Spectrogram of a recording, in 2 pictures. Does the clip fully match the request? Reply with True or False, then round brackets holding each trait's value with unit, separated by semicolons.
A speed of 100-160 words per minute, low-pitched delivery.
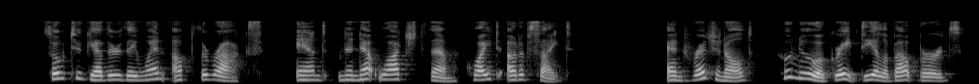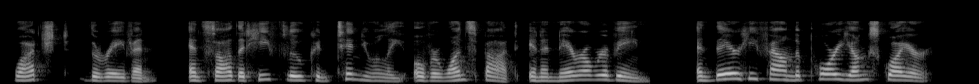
False (145 wpm; 205 Hz)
